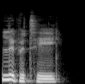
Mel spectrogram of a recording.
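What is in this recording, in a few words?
"liberty", British English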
